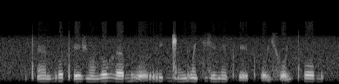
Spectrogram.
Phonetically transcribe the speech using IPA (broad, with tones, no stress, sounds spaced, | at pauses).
tʼ ɛ̃˨ b o˧ tʼ e˨ ʒ õ˨ ð o˦ ɣ ɜ˨˦ b w o̰˨ r i˦ ɡ͡ǁ ẽ˦ j w ə̃˦ sʲ ɣ e˧ j ẽ˨ pʰ ḛ˨ pʰ o̰˨ j ɣ o̰˧ j tʰ o˦ b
